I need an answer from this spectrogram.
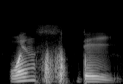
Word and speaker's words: Wednesday: ওয়েন্সডে মিন বুধবার। এটা হবে WEDNESDY ডে, ওয়েন্সডে। ও অন্তস্তিকার এ, নয় শ, ওয়েন্স, তারপরে ডে। ওয়েন্সডে মিন বুধবার।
